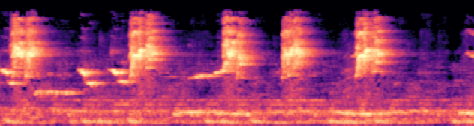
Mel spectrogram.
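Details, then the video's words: White-rumped shama, a captive adult bird raised by hand from a nestling, singing clear whistled notes broken by bursts of bright harsh chattering, the bursts coming about once a second; low background hum throughout. "Suara Merdu Pastol@alasurip Burung Murai Batu"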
